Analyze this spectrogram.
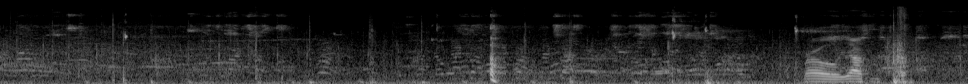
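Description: A basketball bounces on a court.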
